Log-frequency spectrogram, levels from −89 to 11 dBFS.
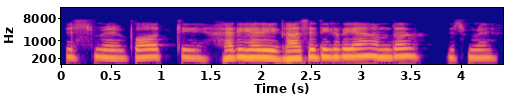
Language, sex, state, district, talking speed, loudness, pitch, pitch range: Hindi, female, Uttar Pradesh, Gorakhpur, 150 wpm, -17 LUFS, 220 Hz, 215-230 Hz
